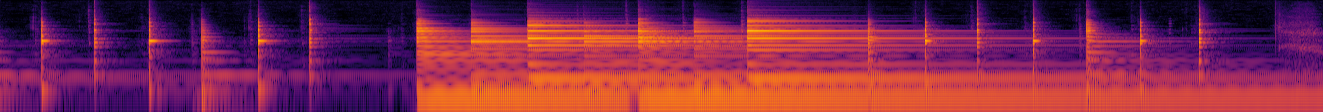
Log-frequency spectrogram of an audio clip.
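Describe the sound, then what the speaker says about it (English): Guitar notes picked one at a time as an arpeggio, first as short clipped plucks, then ringing chord tones that sustain and layer over one another, close and fairly loud with no talking, in an ambient chord-muting exercise. "you can play arpeggiated notes like this, and then arpeggiate the three notes that should be muted."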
